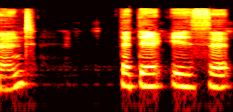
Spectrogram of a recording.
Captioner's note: speaking French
